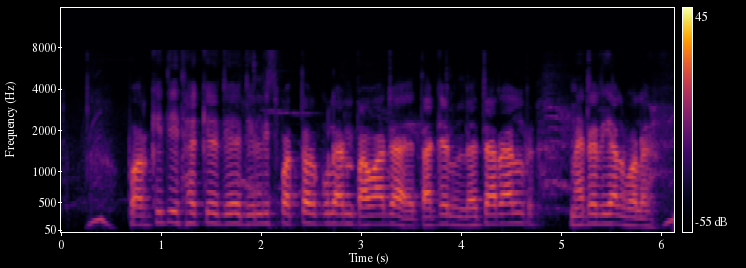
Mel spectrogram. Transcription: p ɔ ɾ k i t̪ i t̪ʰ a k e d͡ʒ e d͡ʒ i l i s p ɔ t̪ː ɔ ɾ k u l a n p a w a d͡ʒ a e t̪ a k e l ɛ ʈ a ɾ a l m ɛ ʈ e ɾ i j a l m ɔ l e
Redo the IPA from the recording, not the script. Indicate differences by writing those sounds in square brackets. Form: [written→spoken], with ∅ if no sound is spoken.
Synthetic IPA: p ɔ ɾ k i t̪ i t̪ʰ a k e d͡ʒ e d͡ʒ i l i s p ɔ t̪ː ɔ ɾ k u l a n p a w a d͡ʒ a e t̪ a k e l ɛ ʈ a ɾ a l m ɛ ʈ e ɾ i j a l [m→b] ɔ l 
